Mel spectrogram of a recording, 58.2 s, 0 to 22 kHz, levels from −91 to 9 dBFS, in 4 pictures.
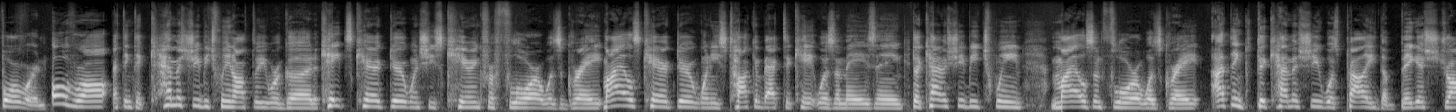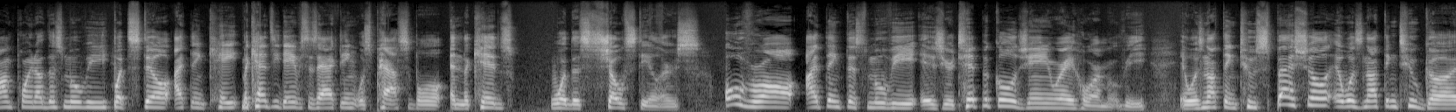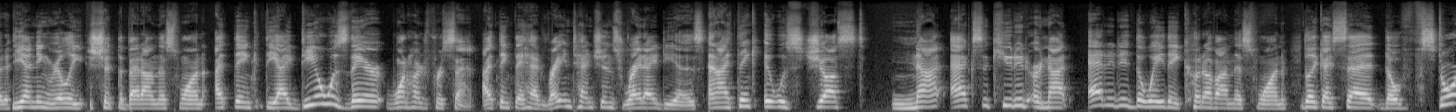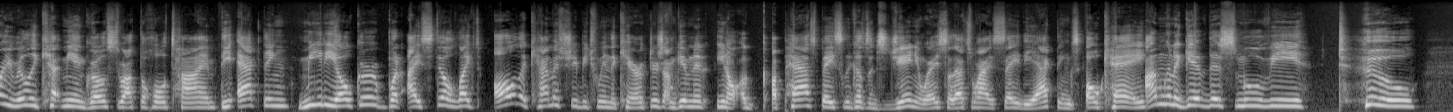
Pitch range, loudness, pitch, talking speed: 165-215 Hz, -15 LUFS, 185 Hz, 190 wpm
